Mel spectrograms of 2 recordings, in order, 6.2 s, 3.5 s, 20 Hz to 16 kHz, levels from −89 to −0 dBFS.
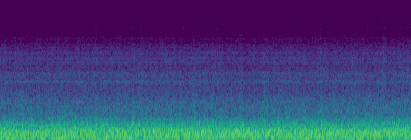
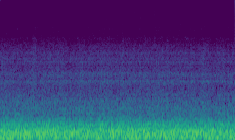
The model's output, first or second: second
